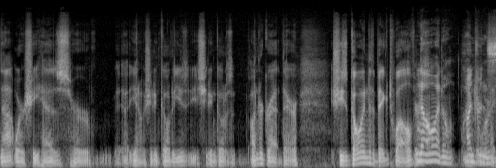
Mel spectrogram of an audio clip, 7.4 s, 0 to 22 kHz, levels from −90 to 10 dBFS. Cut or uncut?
cut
